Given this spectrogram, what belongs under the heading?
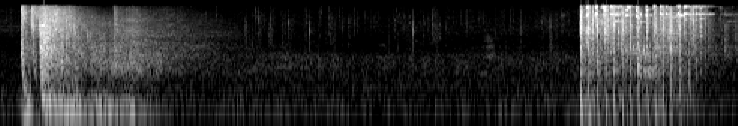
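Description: Automatic gunfire in Call of Duty: Modern Warfare, two loud, close rapid bursts separated by a quieter stretch of game ambience and faint radio-style voice chatter.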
